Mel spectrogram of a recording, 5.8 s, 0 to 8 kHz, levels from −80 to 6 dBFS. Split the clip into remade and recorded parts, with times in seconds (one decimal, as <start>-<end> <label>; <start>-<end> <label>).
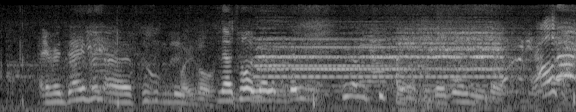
0.0-2.1 recorded; 2.1-2.9 remade; 2.9-3.9 recorded; 3.9-5.8 remade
